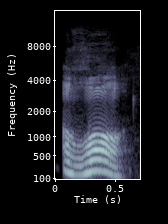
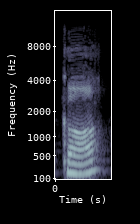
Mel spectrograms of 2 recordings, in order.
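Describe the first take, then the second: First: It starts with a throaty, friction gh sound. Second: It starts with a hard, stopped g sound. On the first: The speaker calls it right. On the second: The speaker calls it wrong. "It's not ga"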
